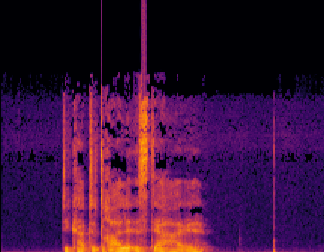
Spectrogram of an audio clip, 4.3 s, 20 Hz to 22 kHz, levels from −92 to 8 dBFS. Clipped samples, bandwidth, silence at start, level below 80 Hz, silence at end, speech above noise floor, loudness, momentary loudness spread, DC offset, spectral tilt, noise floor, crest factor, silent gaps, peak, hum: under 0.1%; 16 kHz; 0.85 s; -48 dBFS; 1.6 s; 42 dB; -14 LUFS; 26 LU; under 0.1%; -3.5 dB/octave; -56 dBFS; 18 dB; none; 0 dBFS; none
